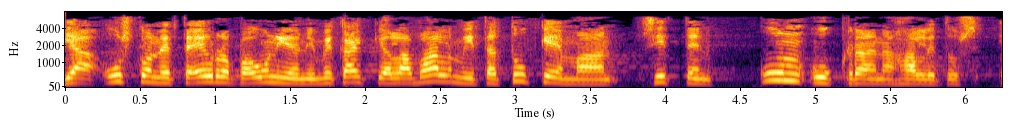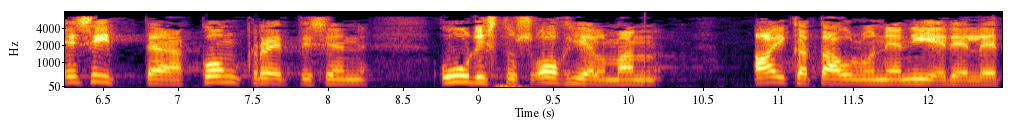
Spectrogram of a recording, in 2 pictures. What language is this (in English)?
Finnish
